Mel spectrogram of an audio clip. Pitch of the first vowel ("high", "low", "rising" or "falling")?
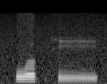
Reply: high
